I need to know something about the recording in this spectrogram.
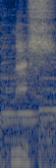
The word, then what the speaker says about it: Nice: Yeah, actually, how do you pronounce the name of the city? It looks like Nice. Nice.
